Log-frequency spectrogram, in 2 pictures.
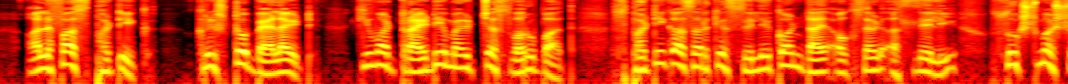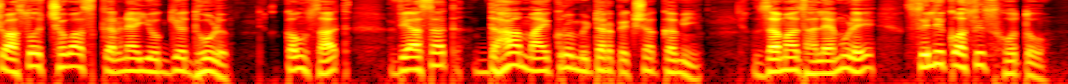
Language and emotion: Marathi, neutral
